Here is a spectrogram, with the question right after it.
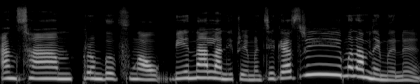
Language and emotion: Bodo, disgusted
